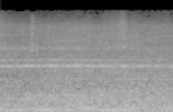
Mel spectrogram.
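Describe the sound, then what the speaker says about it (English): Steady rumbling train noise at a station, a continuous broad roar with a low hum underneath, loud and close, with no talking. "I just got off the train."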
